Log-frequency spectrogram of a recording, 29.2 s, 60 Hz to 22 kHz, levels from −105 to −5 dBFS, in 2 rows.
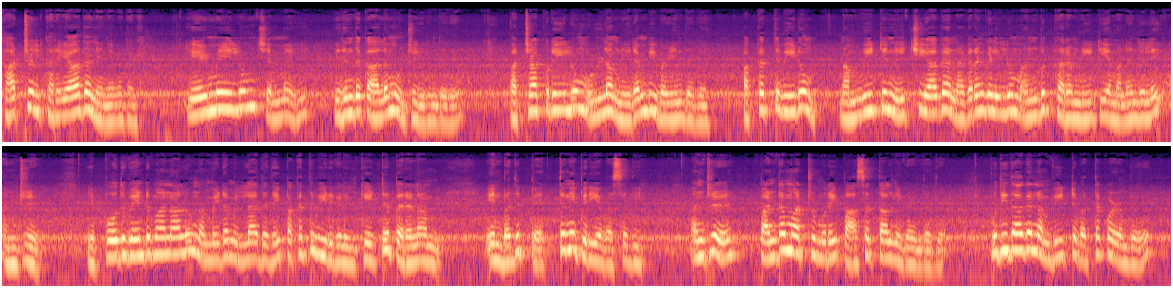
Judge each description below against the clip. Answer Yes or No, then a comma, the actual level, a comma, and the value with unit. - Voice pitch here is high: Yes, high, 205 Hz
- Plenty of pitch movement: Yes, wide, 6.3 semitones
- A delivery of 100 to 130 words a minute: No, average, 90 wpm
